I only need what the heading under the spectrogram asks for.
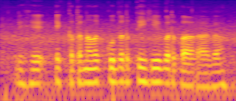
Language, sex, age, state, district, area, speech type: Punjabi, male, 18-30, Punjab, Mansa, rural, spontaneous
